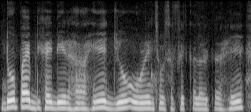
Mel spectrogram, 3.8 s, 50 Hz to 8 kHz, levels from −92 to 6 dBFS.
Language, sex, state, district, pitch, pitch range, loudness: Hindi, male, Arunachal Pradesh, Longding, 155 Hz, 145-165 Hz, -16 LUFS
